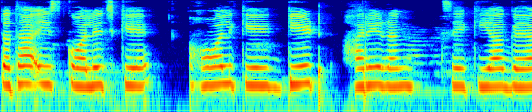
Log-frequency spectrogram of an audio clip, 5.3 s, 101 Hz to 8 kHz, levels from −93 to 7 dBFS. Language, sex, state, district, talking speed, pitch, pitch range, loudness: Hindi, female, Jharkhand, Palamu, 135 wpm, 285 Hz, 275-295 Hz, -15 LUFS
